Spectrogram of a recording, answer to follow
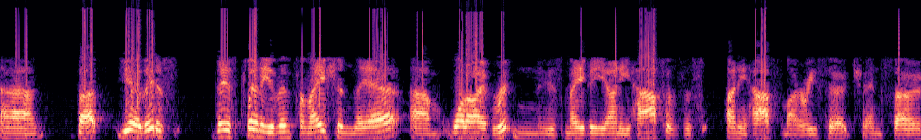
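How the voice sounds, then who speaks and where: A man with a New Zealand accent speaks at a moderate pace, his fairly high pitch held to a fairly even intonation. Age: 60s. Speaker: author. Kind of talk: interview. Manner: halting.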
